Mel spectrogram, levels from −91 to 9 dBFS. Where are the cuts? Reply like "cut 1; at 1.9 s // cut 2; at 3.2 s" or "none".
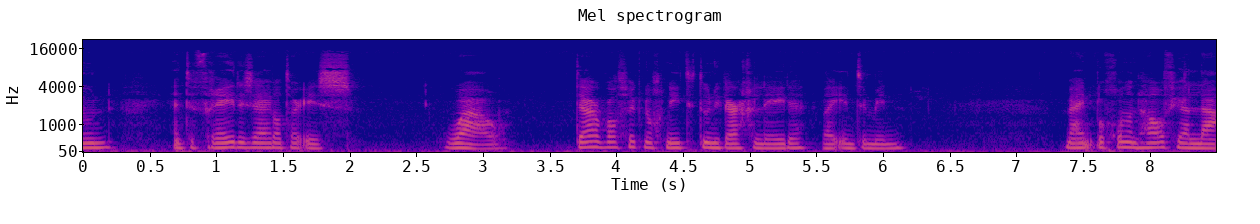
cut 1; at 1.4 s // cut 2; at 4.8 s // cut 3; at 5.6 s // cut 4; at 7.6 s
